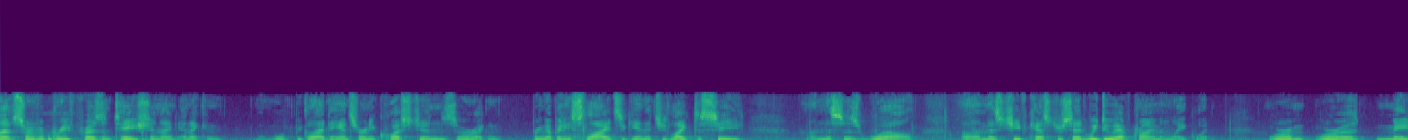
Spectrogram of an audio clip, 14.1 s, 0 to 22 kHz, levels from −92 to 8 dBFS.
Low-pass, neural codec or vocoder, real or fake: 7.2 kHz; none; real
